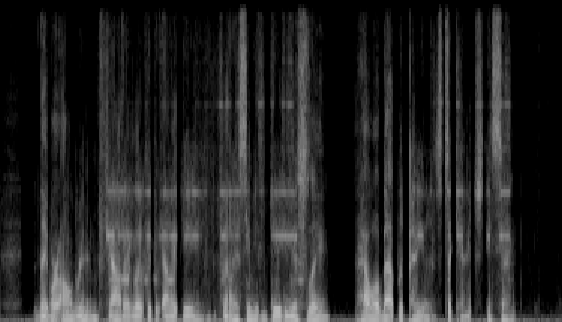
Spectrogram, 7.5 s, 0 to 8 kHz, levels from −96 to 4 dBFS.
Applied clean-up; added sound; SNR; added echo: neural diffusion model UNIVERSE++.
